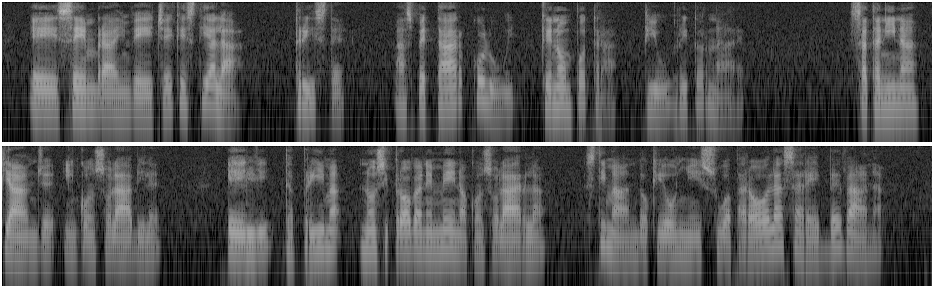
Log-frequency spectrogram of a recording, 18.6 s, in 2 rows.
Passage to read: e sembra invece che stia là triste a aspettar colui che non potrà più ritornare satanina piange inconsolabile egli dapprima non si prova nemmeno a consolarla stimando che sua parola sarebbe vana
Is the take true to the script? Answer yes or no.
no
